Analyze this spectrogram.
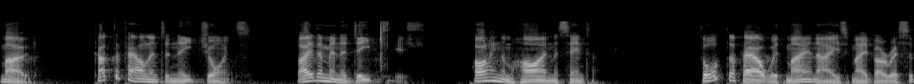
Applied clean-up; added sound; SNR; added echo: neural mask model DeepFilterNet 3.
